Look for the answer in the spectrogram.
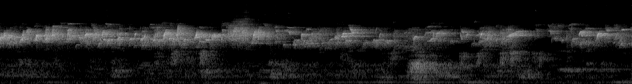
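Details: European goldfinch chicks begging: a dense, continuous chorus of high, rapid twittering and squeaky notes, overlapping without pause and swelling and fading in loudness, with a faint low hum beneath.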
